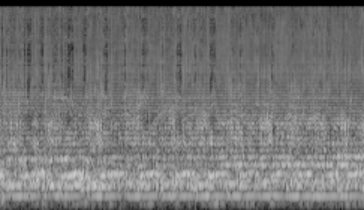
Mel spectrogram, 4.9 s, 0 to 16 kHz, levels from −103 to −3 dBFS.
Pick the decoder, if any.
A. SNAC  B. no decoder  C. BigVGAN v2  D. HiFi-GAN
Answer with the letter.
C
